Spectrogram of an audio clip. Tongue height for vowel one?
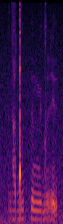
low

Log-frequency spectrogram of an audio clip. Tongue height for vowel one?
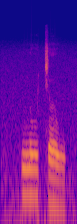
high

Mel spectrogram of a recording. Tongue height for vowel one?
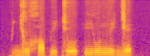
high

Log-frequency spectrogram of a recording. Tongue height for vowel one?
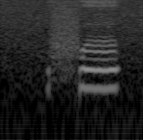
mid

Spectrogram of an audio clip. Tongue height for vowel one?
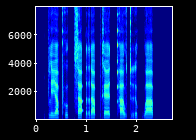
high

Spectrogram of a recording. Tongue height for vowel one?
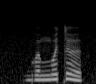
low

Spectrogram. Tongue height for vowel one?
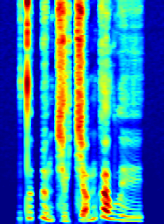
mid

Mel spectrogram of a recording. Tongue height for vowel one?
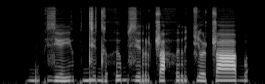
high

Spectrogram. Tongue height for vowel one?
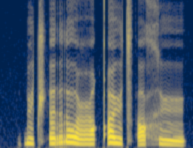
high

